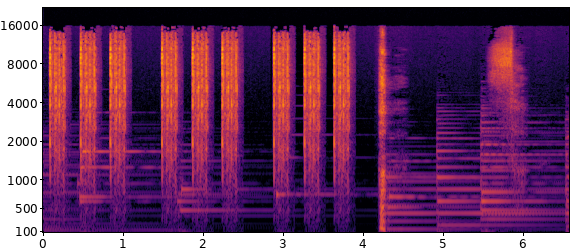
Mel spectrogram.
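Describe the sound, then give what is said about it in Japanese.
Camera shutter clicks photographing cherry blossoms: nine crisp clicks in three quick groups of three, with sustained tones underneath, followed by one sharp hit and lingering tones. “よし、この桜をこの素晴らしい風景を写真に撮るぞ”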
